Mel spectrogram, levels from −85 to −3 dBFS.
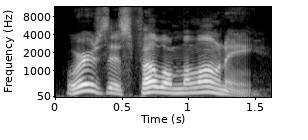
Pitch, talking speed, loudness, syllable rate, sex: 170 Hz, 150 wpm, -16 LUFS, 5.6 syllables/s, male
